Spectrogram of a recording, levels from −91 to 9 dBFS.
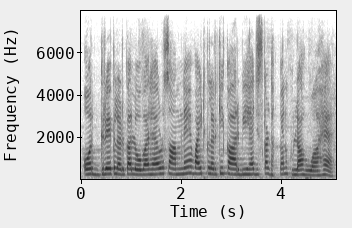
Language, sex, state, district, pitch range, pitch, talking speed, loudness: Hindi, female, Uttar Pradesh, Saharanpur, 235-265 Hz, 250 Hz, 220 wpm, -17 LUFS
